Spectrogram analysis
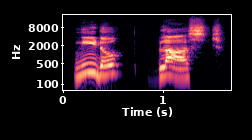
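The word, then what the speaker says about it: cnidoblast: तो उसके अंदर नीडोब्लास्ट सेल्स थे, उसके अंदर क्या थे, यहां पर पहला पॉइंट, हैव नीडो, सी इसमें साइलेंट है, नीडोब्लास्ट sales, have नीडोब्लास्ट cell, जो इसमें बिल्कुल भी नहीं थे।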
